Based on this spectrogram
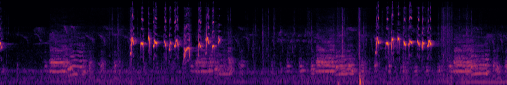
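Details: Rengganis pouring out song that sets off other rengganis: rapid high chirping runs of about a second and a half, alternating with lower rasping chatter and clucks, plus a couple of sharp knocks.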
